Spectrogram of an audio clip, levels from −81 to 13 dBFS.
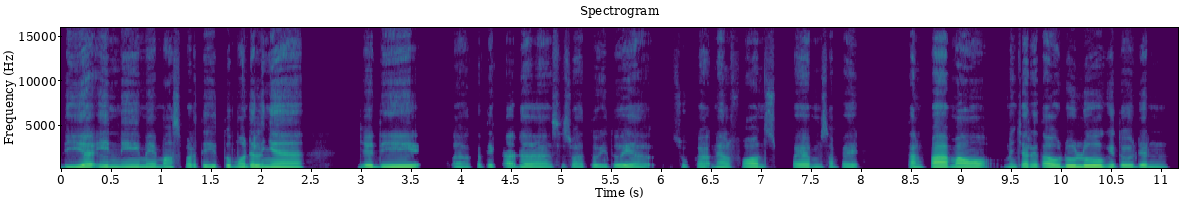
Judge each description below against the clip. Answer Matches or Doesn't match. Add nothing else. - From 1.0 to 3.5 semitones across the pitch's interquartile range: Matches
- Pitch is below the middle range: Matches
